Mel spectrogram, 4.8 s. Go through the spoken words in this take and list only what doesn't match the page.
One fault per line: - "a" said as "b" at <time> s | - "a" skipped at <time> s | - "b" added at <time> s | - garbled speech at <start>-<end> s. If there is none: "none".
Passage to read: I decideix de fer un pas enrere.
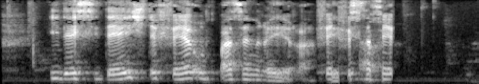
- garbled speech at 3.2-4.0 s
